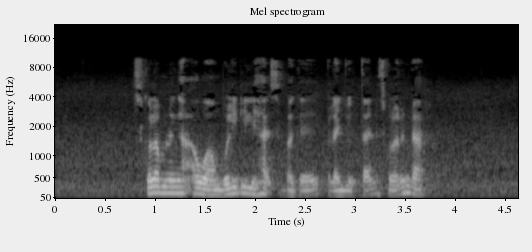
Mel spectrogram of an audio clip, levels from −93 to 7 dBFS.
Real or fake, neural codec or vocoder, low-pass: real; none; 9.9 kHz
